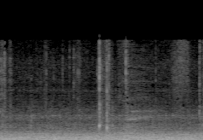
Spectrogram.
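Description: Plastic bottle cap wrapped in filter foam being handled and pressed onto a small plastic bottle: a faint click about a second in, over a steady low hum.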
